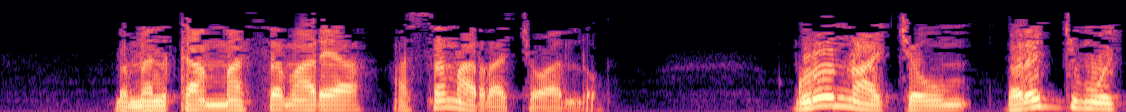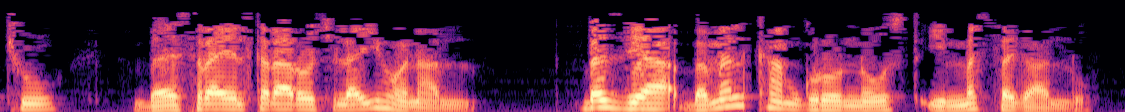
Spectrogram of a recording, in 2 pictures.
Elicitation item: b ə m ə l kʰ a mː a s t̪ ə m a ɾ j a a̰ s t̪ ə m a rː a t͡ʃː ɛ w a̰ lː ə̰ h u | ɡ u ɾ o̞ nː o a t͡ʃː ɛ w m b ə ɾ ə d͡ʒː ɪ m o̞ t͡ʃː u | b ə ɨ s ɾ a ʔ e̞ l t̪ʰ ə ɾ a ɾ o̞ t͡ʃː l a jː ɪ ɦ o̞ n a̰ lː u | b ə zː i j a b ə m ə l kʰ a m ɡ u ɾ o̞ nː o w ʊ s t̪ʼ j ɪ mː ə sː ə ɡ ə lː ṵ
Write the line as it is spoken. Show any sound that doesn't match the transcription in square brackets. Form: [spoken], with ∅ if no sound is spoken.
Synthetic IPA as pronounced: b ə m ə l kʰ a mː a s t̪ ə m a ɾ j a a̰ s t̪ ə m a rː a t͡ʃː ɛ w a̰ lː ə̰ h u | ɡ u ɾ o̞ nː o a t͡ʃː ɛ w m b ə ɾ ə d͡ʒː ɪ m o̞ t͡ʃː u | b ə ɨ s ɾ a ʔ e̞ l t̪ʰ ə ɾ a ɾ o̞ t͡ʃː l a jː ɪ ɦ o̞ n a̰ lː u | b ə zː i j a b ə m ə l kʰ a m ɡ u ɾ o̞ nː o w ʊ s t̪ʼ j ɪ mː ə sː ə ɡ [a] lː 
